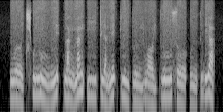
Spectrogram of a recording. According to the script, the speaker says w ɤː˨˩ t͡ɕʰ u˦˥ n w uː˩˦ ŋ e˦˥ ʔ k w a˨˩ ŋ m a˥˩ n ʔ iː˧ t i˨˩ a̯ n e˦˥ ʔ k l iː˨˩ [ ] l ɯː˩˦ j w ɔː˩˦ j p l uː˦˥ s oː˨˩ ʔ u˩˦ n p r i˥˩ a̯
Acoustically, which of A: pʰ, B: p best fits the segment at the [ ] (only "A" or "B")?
B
